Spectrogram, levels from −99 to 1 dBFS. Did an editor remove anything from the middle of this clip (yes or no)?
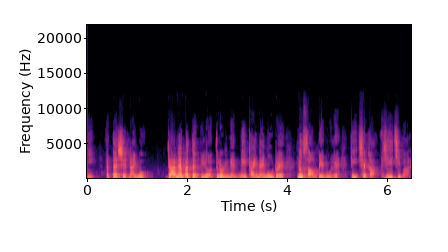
yes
